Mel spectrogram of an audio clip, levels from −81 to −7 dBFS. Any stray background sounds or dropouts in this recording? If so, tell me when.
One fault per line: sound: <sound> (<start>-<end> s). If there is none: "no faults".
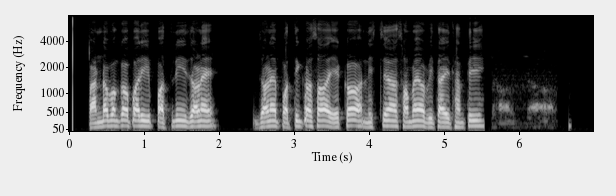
sound: laugh (5.6-6.5 s)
